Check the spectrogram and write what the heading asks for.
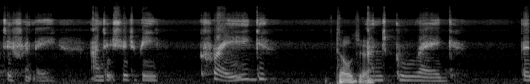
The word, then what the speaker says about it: Craig: Because she said, I always get confused why Americans pronounce it Craig, like C-R-E-G. And I said, it's like faint, paint, aid, gate, wait.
